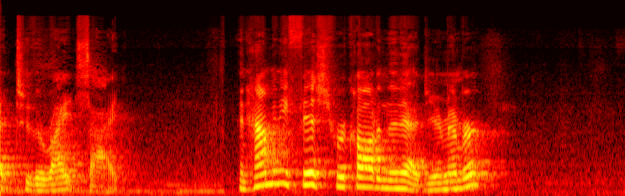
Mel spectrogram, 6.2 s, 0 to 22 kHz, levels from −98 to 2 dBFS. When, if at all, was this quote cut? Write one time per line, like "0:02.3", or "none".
0:02.2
